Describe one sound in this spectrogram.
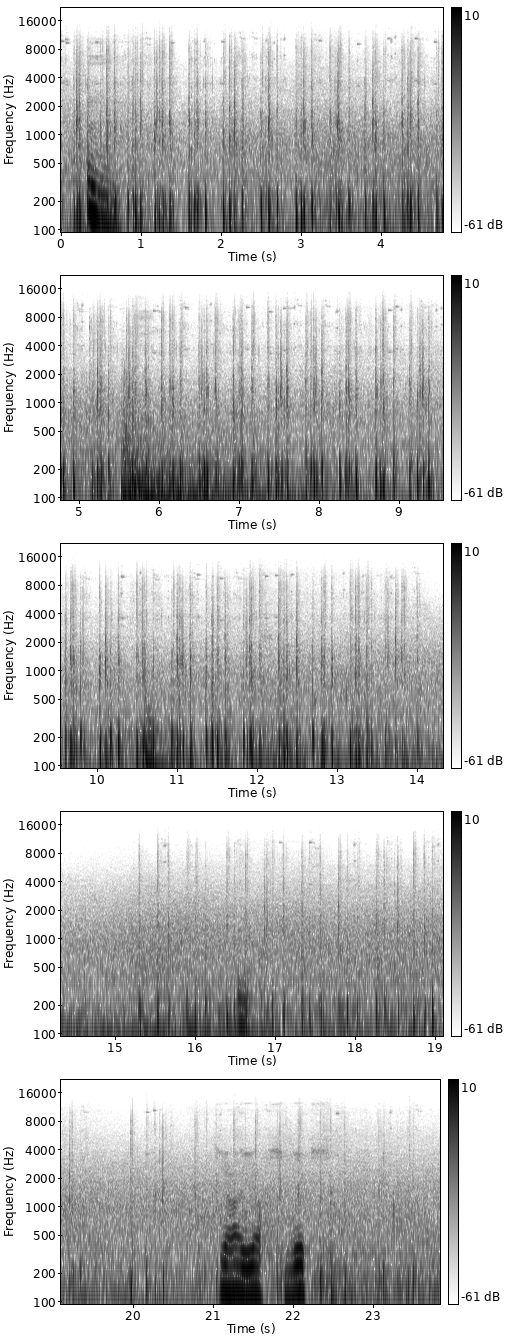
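A horse gallops over sand.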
